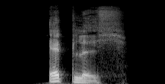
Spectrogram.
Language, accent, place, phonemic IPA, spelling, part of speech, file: German, Germany, Berlin, /ˈɛtlɪç/, etlich, adjective, De-etlich.ogg
- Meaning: several, a bunch, a number, a good deal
